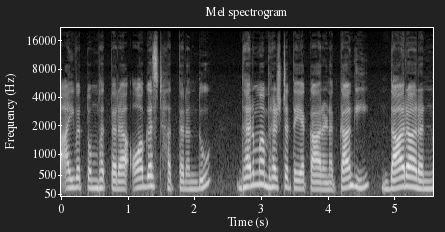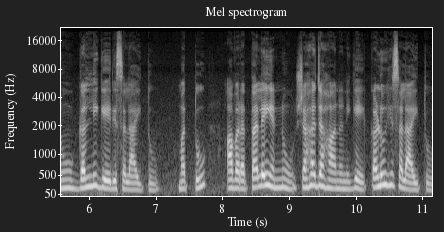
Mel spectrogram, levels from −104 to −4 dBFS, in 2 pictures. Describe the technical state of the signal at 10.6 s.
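At 10.6 s the speech signal is intact, with no audible technical fault at that moment.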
